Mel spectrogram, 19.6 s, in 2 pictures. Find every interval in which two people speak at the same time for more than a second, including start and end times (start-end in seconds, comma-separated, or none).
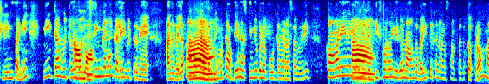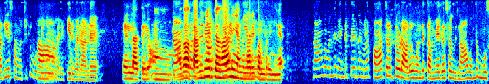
13.4-15.1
